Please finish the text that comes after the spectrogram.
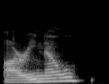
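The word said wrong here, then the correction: Aarnio: am I right? – Arnier, yeah.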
